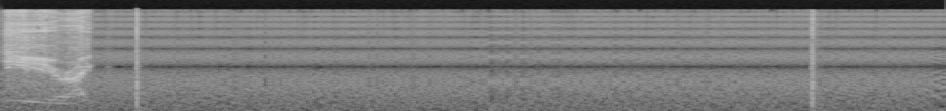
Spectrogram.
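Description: A ball smacks sharply into a catcher's mitt.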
